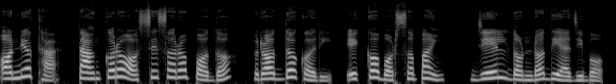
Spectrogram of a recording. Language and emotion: Odia, neutral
